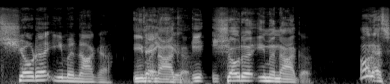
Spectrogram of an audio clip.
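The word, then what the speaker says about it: Shota Imanaga: watched Network in like over a month it's shoda imanaga imaga shoda imanaga oh that's easy so shoda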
